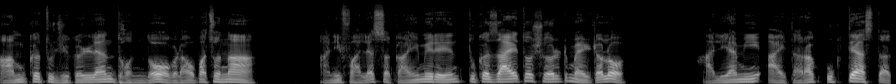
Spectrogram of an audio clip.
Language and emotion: Goan Konkani, fearful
